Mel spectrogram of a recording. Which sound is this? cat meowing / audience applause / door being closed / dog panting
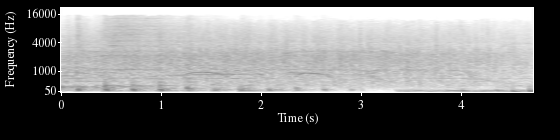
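audience applause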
